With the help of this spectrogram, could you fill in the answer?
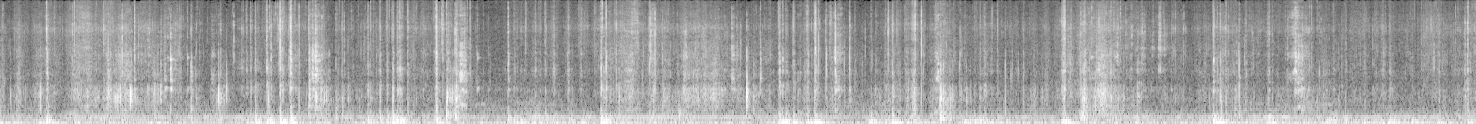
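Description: A utility-knife blade slices pieces off the edges of a solid, dry pink bar of soap held in the hand. Each cut makes a crisp, crumbly crackle and a scraping crunch with bright highs, coming in quick, uneven bursts over a steady low hum.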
